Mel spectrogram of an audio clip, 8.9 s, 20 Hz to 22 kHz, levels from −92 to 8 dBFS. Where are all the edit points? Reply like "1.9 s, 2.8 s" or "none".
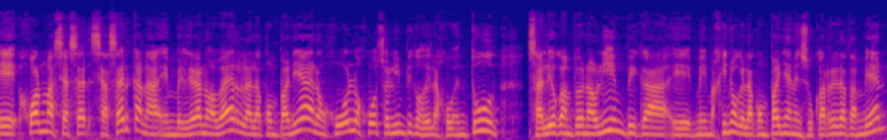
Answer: none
